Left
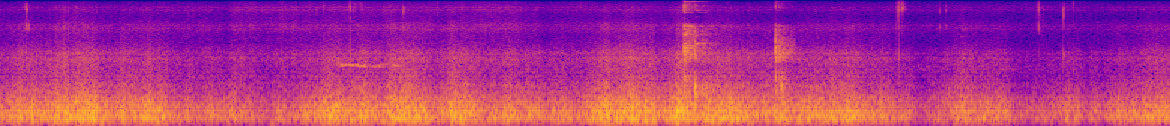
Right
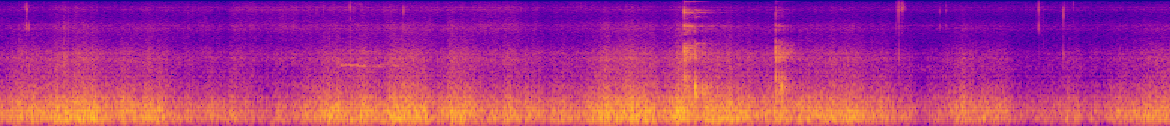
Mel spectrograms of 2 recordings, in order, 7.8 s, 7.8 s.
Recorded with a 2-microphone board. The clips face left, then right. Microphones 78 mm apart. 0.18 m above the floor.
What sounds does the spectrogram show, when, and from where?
1.6 s a cat meowing: 35° left (ahead or behind); by 2.7 s 20° left (ahead or behind)
4.6 s cutlery clinking: 15° right (ahead or behind)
